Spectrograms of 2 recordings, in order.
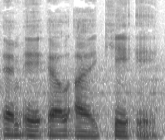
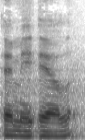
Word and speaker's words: Malaika: So I actually wanted to so my Malaika is spelled Malika, right? But the way it's supposed to be pronounced is Malaika.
